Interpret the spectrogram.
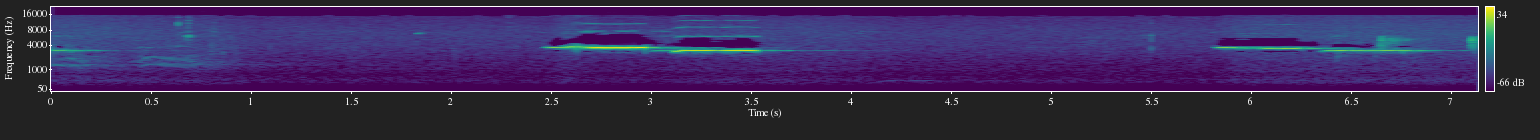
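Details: Black-capped chickadee with two whistled phrases about three seconds apart, each a bright high note stepping down to a lower held tone, with faint soft notes at the start.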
